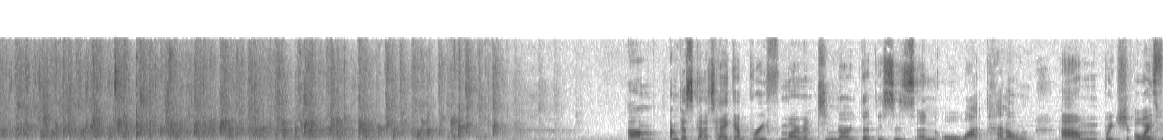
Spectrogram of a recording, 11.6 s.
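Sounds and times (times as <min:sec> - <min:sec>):
crowd applauding panellists: 0:00.0 - 0:05.7
speech: 0:06.3 - 0:11.6.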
